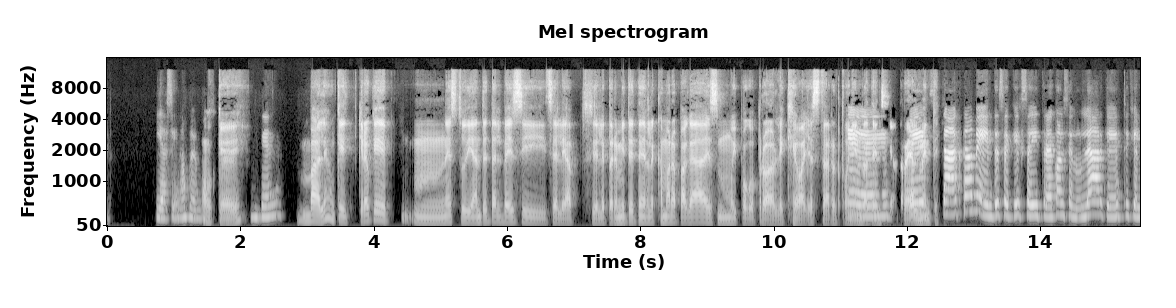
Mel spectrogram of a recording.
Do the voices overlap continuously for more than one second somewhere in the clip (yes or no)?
yes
